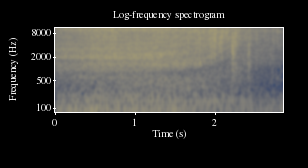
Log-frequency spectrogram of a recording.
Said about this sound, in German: Tonakis parkt sein Auto in der Pufferzone, ein Stück vom Zaun entfernt.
